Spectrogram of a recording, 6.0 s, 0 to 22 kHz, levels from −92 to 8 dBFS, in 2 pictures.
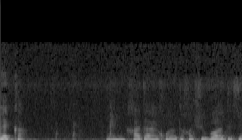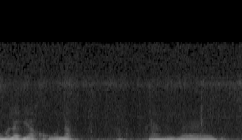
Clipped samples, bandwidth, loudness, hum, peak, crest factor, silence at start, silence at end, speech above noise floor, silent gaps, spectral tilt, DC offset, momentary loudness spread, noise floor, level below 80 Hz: under 0.1%; 15.5 kHz; -41 LUFS; none; -20 dBFS; 20 dB; 0 s; 0 s; 23 dB; none; -7 dB/octave; under 0.1%; 23 LU; -63 dBFS; -76 dBFS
